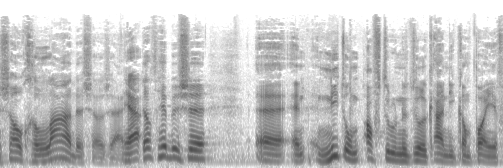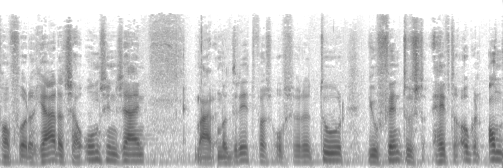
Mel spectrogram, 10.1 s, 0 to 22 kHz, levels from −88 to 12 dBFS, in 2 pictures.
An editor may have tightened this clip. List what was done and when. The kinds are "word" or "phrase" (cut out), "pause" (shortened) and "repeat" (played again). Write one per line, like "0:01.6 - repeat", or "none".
0:03.6 - word
0:07.2 - word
